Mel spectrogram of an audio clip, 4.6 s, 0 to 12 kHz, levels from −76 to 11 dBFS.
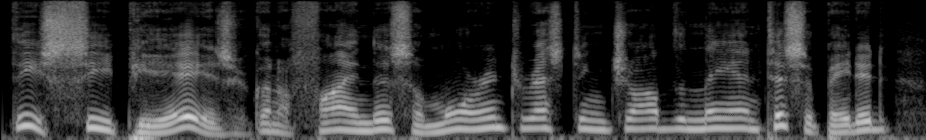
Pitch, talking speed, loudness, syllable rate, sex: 165 Hz, 205 wpm, -18 LUFS, 5.8 syllables/s, male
